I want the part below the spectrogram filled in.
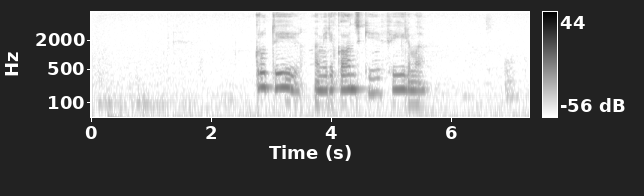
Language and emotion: Russian, sad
